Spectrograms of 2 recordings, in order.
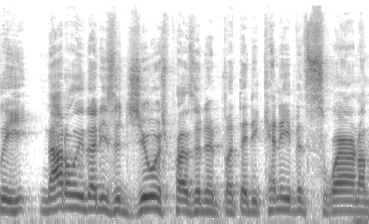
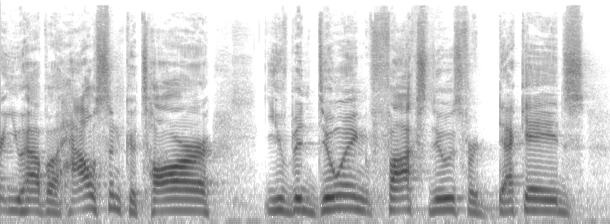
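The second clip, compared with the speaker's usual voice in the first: usual speaking voice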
